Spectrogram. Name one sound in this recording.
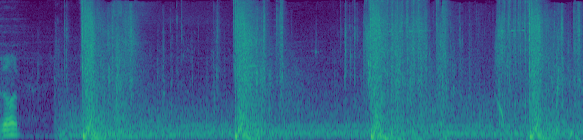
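A pistol fires single shots with sharp cracks.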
